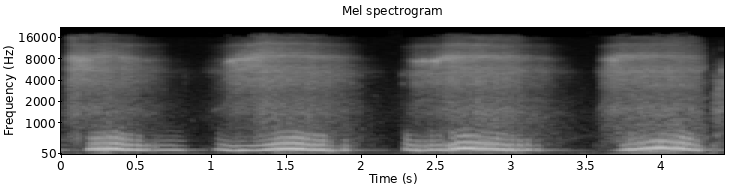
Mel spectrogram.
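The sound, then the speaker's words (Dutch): Loud, droning electronic music with a whirring, fan-like texture, swelling in four repeating waves of buzzy hum and hiss, each lasting about a second with brief dips between. “Ja, het was natuurlijk elektronische muziek, maar ik hoorde een ventilator.”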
